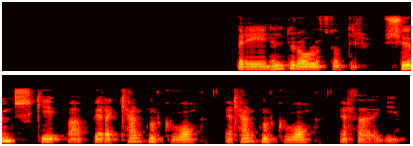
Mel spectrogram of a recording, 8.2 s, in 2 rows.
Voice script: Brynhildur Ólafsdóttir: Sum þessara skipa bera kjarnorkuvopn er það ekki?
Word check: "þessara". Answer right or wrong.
wrong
